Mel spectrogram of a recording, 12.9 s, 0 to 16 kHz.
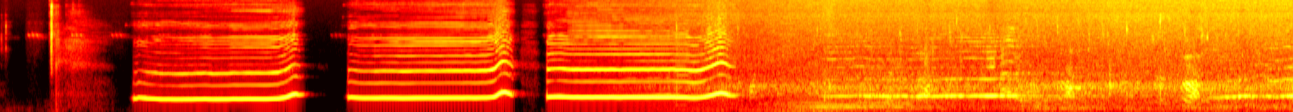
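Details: Humpback whale feeding calls from the North Pacific, Alaska, used when feeding on Pacific herring: long, steady, operatic tones near 500 Hz, repeated three times, each ending in a brief upward lift.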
